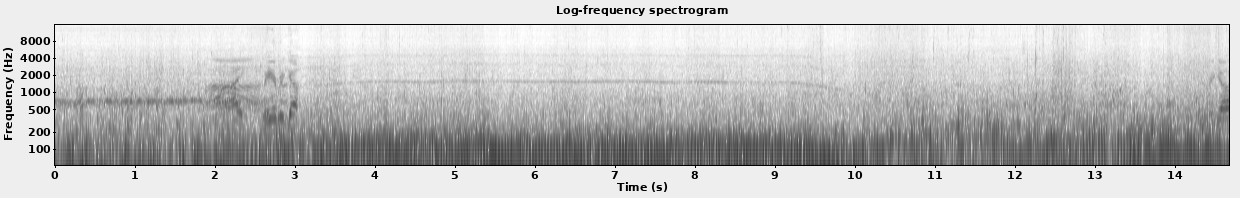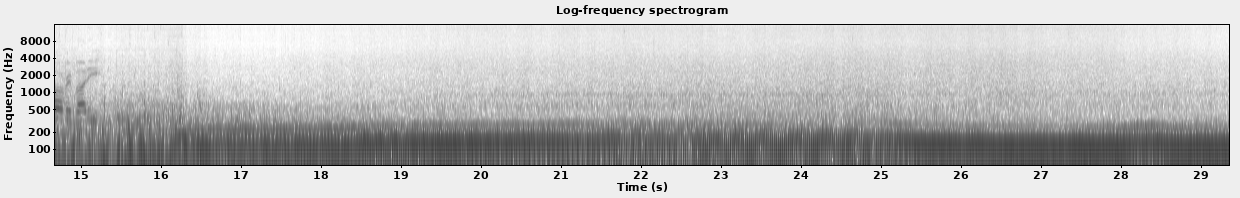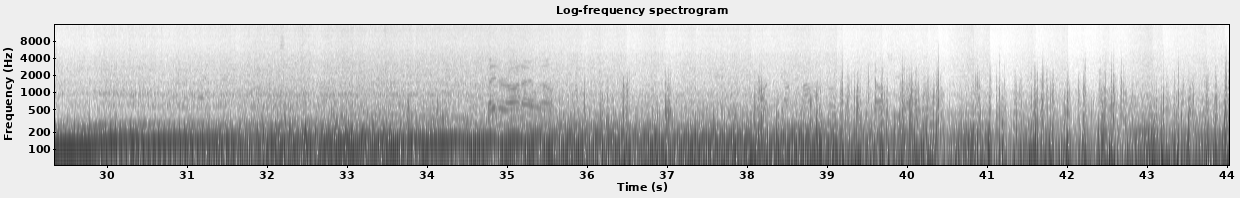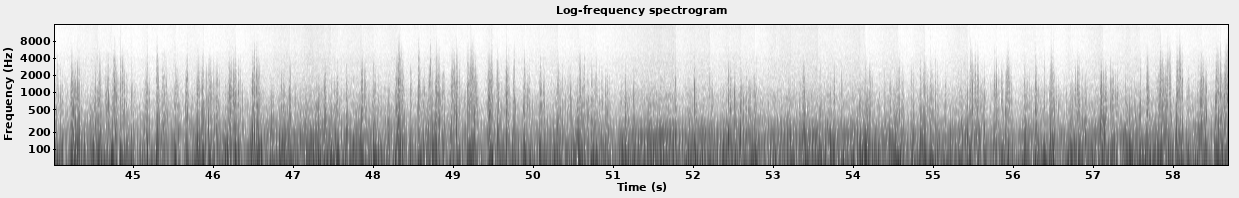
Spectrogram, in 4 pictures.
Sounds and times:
Motorboat, speedboat: 0:00.0 - 0:58.6.

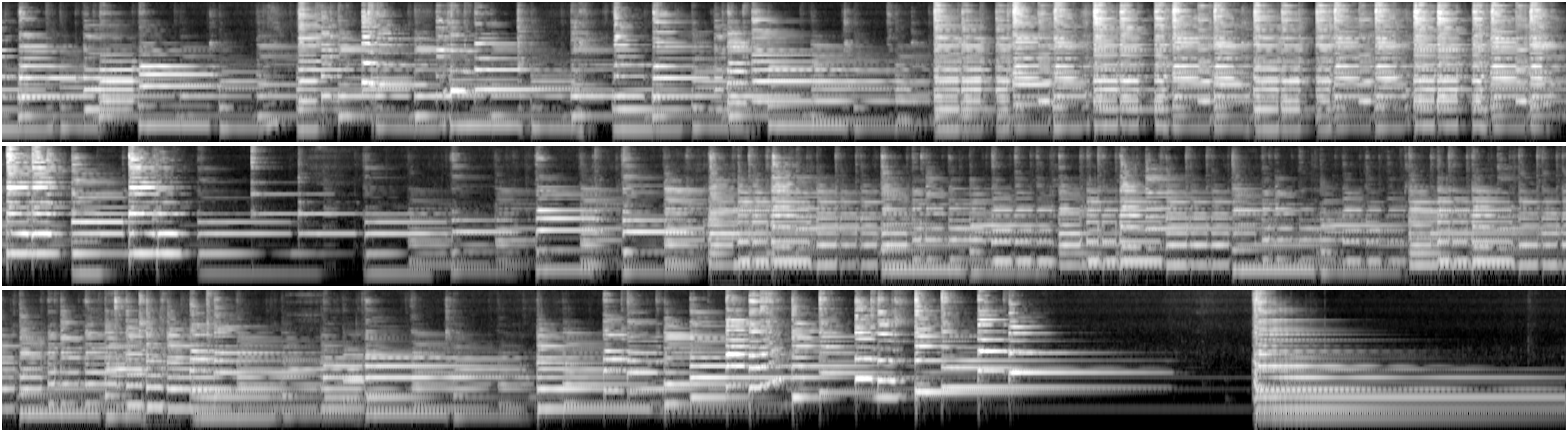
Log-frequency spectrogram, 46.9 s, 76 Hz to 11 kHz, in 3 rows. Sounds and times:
Acoustic guitar: 0:00.0 - 0:46.9.

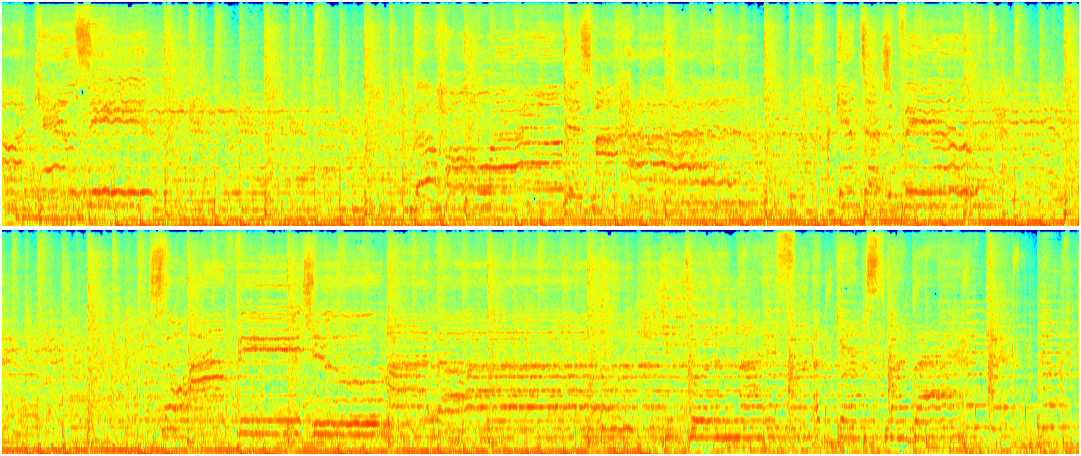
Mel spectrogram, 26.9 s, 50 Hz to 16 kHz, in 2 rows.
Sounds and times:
Singing: 0:00.0 - 0:02.4, 0:05.1 - 0:12.8, 0:15.3 - 0:26.0.

